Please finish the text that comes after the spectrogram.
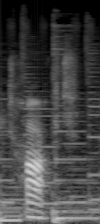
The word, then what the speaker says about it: talked: but we need to remember that it's i talked again with a t sound so it's almost one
